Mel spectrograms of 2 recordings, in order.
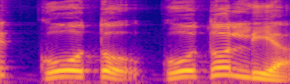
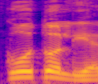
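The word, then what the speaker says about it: Godowlia: हिंदी में देख ले, हिंदी में क्या लिखा है, ये इज वाराणसी कैंट स्टेशन से गोदोलिया, okay, it इज गोदोलिया, गोदोलिया याद रखिएगा, गोदोलिया, ये डब्ल्यू साइलेंट है इसमें।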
